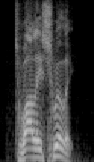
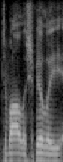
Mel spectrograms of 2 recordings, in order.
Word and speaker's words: Dvalishvili: Dvalishvili. So it's Merab Dvalishvili. It's not Dvalishvili, as I think we pronounced it, Ken Flo, at his last fight in September.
